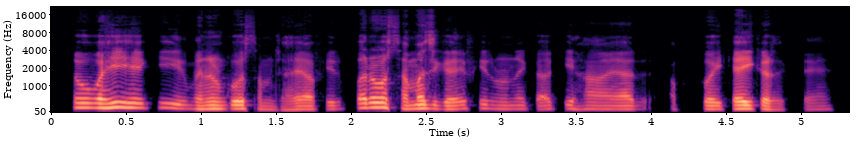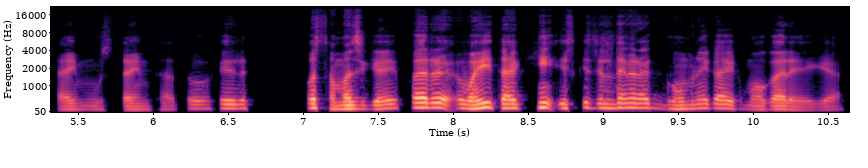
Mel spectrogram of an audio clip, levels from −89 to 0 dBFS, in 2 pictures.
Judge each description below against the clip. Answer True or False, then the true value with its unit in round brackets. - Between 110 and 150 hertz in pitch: True (135 Hz)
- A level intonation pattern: False (4.6 semitones)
